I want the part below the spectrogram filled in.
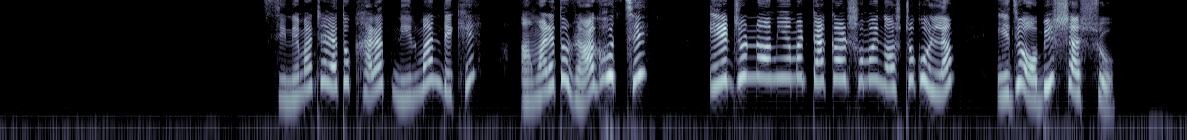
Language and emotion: Bengali, angry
